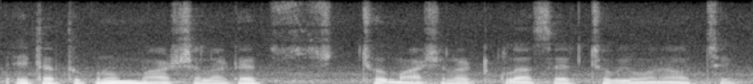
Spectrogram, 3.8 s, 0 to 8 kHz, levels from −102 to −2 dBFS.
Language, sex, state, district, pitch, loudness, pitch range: Bengali, male, Tripura, West Tripura, 125 Hz, -16 LUFS, 120-135 Hz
